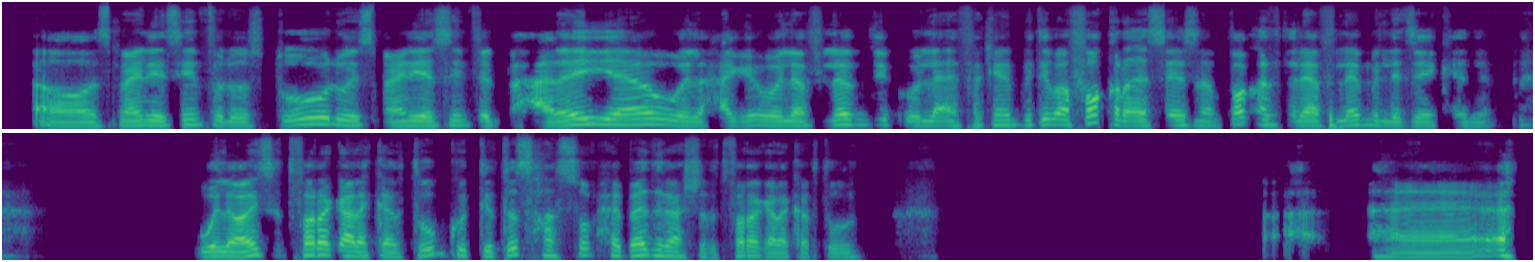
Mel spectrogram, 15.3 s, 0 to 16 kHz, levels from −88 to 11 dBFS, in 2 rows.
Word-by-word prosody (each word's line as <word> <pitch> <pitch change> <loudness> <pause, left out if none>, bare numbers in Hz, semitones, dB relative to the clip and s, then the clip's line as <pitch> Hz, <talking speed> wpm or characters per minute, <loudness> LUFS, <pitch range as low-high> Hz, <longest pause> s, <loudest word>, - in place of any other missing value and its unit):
آه، 110 0 0
إسماعيل 125 +4 0
ياسين 135 +3 0
في 135 - -6
الأسطول، 130 +9 -1
وإسماعيل 130 -3 -1
ياسين 130 +2 +1
في - - -14
البحرية، 150 +6 +3
والحاجا 130 -4 -2
والأفلام 130 +2 +1
دي 145 0 -8
كلّها، 125 -2 -2
فكانت 140 +3 -5
بتبقى 150 +1 +1
فقرة 130 -2 +3
أساسًا، 130 -1 -3
فقرة 155 -2 +1
الأفلام 130 +2 0
اللي 120 -3 -4
زي 110 -1 -3
كده. 110 0 -13 1.1
ولو 130 0 +4
عايز 165 +7 +6
تتفرّج 170 -1 +3
على 140 -2 +6
كارتون 125 +6 -3
كنت 155 -6 -5
تصحى 165 0 -1
الصبح 160 +2 -3
بدري، 150 -1 +2
عشان 120 -2 -4
تتفرّج 135 +4 -1
على 115 - +1
كارتون. 110 0 -9 2.6
أأه 120 - -8
آآ 115 +1 0
130 Hz, 145 wpm, -23 LUFS, 120-150 Hz, 2.6 s, عايز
